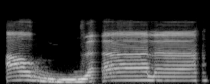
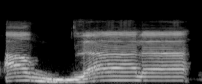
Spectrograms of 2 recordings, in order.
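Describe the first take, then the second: The two takes are said the same way.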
